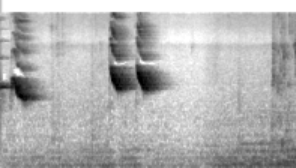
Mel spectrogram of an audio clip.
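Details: Green leafbird sprayed with water, singing harder: one rich downslurred whistle, a short pause, then two sharper whistles in quick succession, with soft splashing at the end.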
